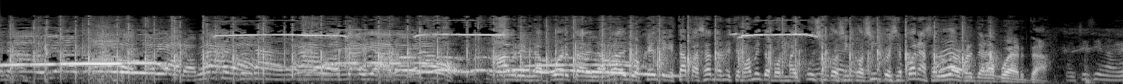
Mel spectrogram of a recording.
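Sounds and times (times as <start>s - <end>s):
people cheering: 0.0s - 10.1s
crowd applauding: 0.0s - 10.2s
high whistles: 2.0s - 5.2s, 7.2s - 8.3s
speech: 6.4s - 11.2s.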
